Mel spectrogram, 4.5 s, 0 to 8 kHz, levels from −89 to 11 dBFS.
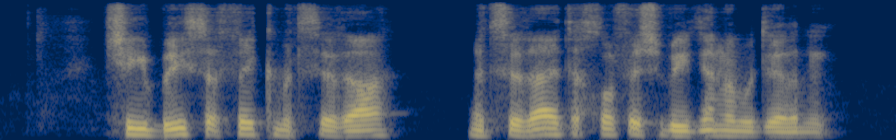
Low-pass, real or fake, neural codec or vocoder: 7.2 kHz; fake; codec, 44.1 kHz, 2.6 kbps, DAC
